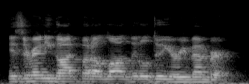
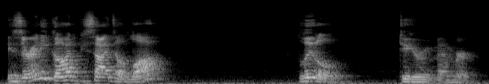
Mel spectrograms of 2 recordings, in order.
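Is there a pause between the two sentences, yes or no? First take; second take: no; yes. First: The two sentences run together flatly without a pause. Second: The two sentences are separated with a pause.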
